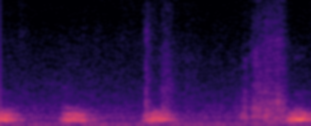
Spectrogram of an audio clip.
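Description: A dog barking, four short faint barks about half a second apart.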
